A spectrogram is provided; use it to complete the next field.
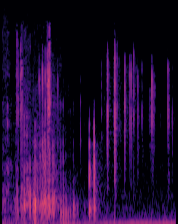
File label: Dice Small Glass Table Pickup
